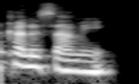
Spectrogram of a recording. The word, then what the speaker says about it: Kannusamy: No, it's Shobna Kannusamy.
